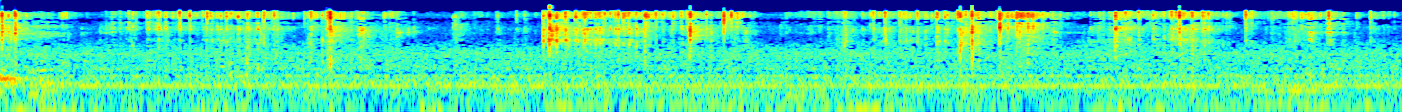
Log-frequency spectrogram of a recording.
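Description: A small knife blade carves a whole gold-coated, embossed solid soap bar into dry, crumbly shavings, producing a continuous gritty scraping and crunching. Sharp, bright cracks and ticks break through at intervals over a steady low hum.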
